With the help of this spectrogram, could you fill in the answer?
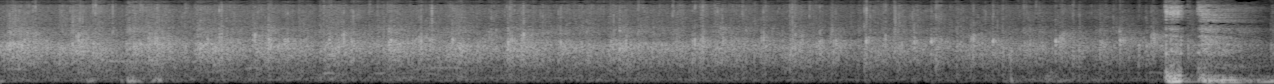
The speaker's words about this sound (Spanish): Estamos hablando claro, hermano. De un aplauso entonces para yo estar seguro de que estamos hablando claro.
